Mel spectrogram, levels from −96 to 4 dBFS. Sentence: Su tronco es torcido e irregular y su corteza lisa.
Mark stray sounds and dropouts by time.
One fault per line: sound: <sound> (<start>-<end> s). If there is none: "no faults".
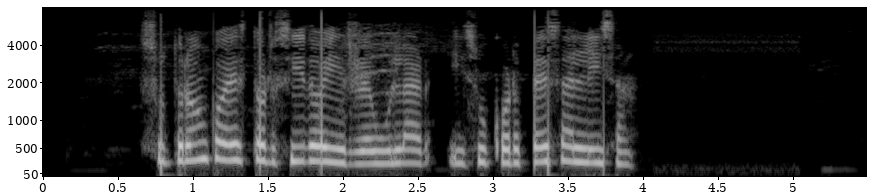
no faults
